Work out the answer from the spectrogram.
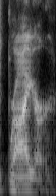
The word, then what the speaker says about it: Brier: really can't El Linda his name is spelled like Brian b r i a but with an r on the end instead of uh an N it's Brier like Brian but with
